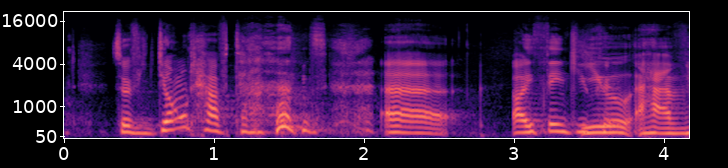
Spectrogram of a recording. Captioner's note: laughing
